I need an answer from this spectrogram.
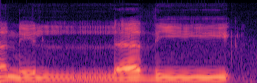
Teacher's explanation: زی چونکہ یا مدہ آ رہی ہے تو 2 سیکنڈ اس کو لمبا کریں گے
